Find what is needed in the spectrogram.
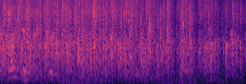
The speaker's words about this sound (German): Ah ja, dann nochmal Applaus für dich. Herzlichen Glückwunsch. Und auch Applaus für dich.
